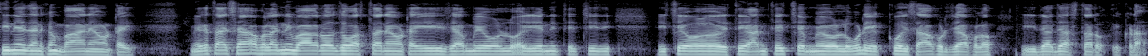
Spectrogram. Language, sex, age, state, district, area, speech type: Telugu, male, 60+, Andhra Pradesh, Sri Balaji, urban, spontaneous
